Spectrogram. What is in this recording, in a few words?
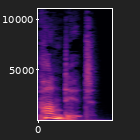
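"pundit", British English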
